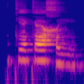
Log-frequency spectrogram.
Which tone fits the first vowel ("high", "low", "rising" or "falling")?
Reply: high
